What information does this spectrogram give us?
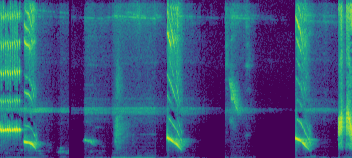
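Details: Common iora, known locally as cipow sirtu, in a training recording for cage birds, singing vigorously: sharp high chirps and several loud downslurred whistles spaced a few seconds apart, with brief soft chatter between them.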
